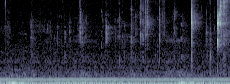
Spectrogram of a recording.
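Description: Close-up chewing of crab meat, with small scattered clicks and crackles of crab shell being picked apart; the loudest crackle comes near the end. A steady low hum runs underneath.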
